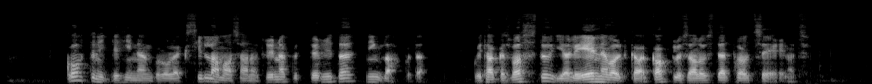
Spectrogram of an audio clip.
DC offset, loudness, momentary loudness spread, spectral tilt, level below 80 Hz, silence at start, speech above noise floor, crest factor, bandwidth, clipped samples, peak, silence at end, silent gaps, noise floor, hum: under 0.1%; -22 LUFS; 14 LU; -5.5 dB/octave; -66 dBFS; 0.65 s; 44 dB; 22 dB; 11.5 kHz; under 0.1%; -2 dBFS; 0.65 s; none; -67 dBFS; none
